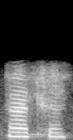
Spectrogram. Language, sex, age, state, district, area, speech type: Santali, female, 18-30, West Bengal, Malda, rural, conversation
